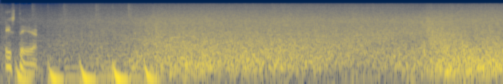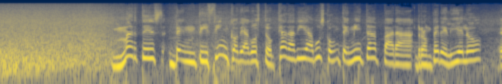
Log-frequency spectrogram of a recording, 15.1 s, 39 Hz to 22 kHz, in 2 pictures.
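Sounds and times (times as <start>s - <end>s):
speech: 0.0s - 1.9s, 9.3s - 15.0s
Mediterranean sea waves crashing against a beach breakwater: 0.0s - 13.6s
low thuds: 0.2s - 3.5s.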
